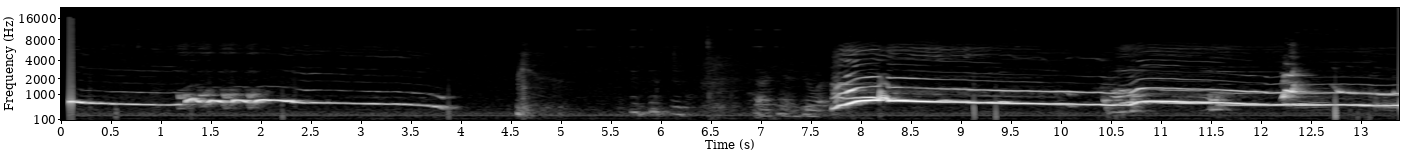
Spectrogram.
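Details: Walker Coonhound being taught to howl: two long, smooth, slowly falling howls with clear overtones, the second louder and longer after a quiet gap with faint murmurs.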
